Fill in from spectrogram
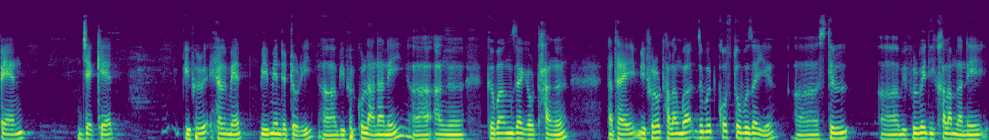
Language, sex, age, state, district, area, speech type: Bodo, male, 30-45, Assam, Udalguri, urban, spontaneous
